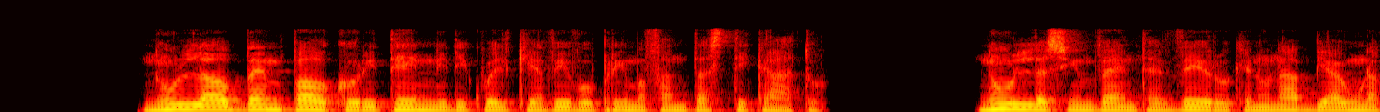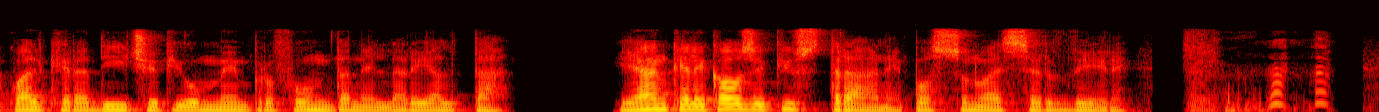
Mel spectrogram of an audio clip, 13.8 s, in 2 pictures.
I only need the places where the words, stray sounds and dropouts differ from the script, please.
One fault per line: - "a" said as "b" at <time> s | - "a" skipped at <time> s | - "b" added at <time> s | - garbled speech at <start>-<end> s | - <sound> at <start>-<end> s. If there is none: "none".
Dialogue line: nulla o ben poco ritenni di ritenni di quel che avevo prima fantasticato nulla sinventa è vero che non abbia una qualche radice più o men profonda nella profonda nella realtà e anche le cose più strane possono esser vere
- "ritenni di" skipped at 2.3 s
- "profonda nella" skipped at 8.9 s
- laugh at 12.8-13.6 s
